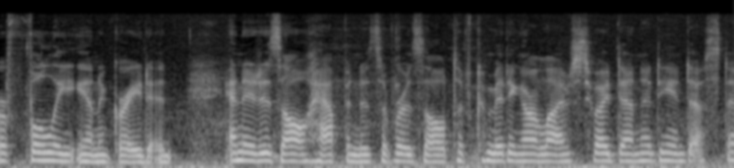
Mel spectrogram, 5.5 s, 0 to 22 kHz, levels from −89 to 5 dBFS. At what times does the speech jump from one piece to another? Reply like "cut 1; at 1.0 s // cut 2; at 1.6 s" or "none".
none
